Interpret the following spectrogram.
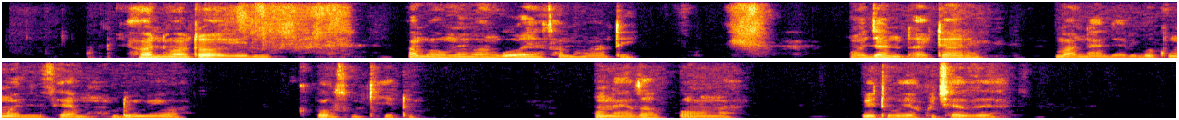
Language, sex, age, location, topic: Swahili, male, 18-24, Nakuru, health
